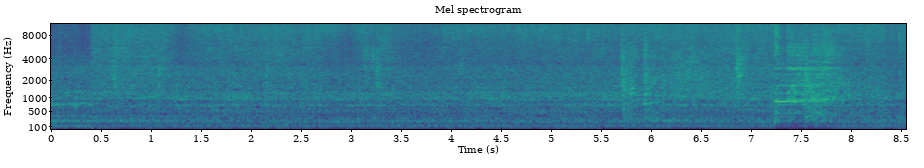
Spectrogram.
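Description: Steady mechanical hum of a street-food kitchen, with light clinks of stainless-steel bowl and ladle against the tteokbokki tray. Near the end there is a louder metallic scrape and clatter as the steel bowl of fish cake sheets is handled at the tray.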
